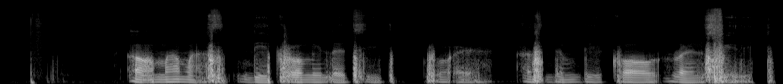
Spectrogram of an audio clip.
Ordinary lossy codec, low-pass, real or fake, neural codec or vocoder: none; 14.4 kHz; fake; vocoder, 44.1 kHz, 128 mel bands, Pupu-Vocoder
